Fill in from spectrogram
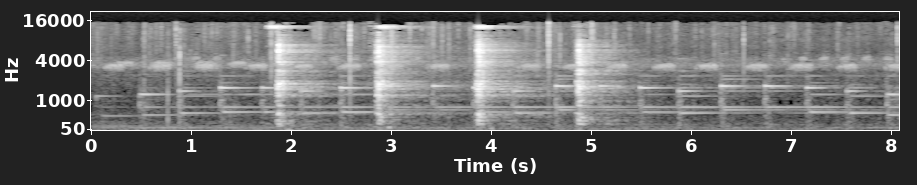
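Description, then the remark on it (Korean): A clock in a dark, silent room at night ticks steadily about once per second, sharp, with several louder ticks in the middle, over a soft, tinkling music-box-like melody that plays throughout. “어두운 이 방, 정적 속에서 마치 시계는 나를 깨우려는 듯 신경 거스리는 소리를 내었다.”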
